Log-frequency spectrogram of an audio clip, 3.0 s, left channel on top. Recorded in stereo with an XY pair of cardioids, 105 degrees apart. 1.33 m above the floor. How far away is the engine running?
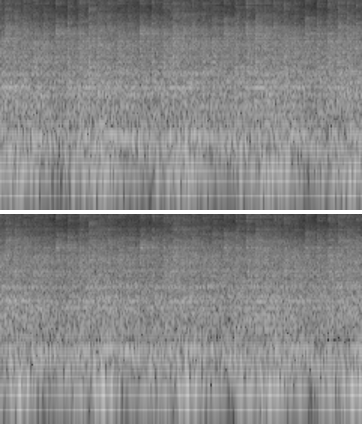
About 1.4 m.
